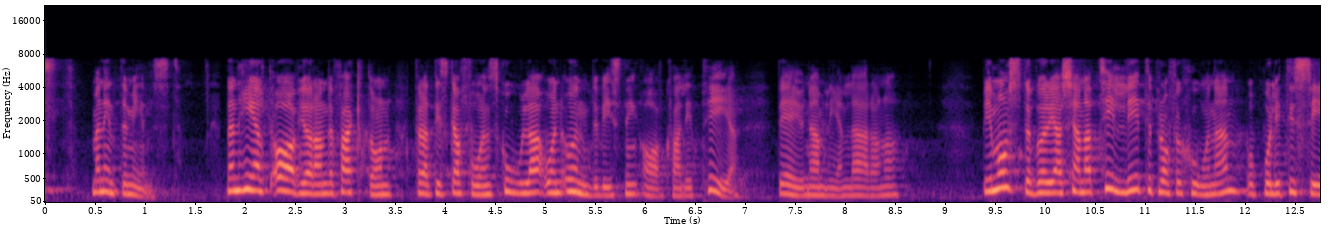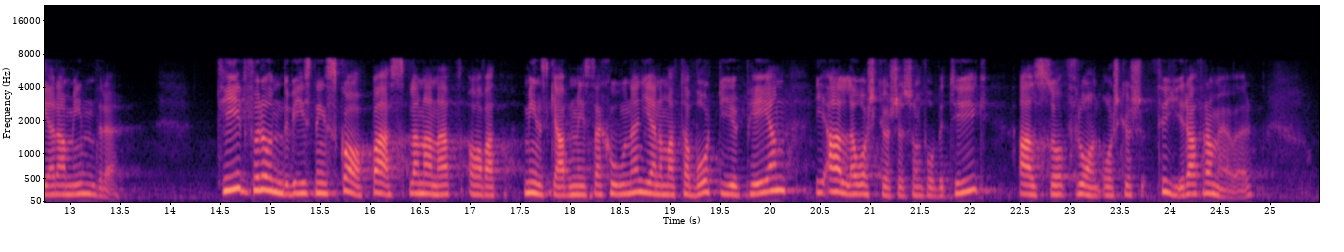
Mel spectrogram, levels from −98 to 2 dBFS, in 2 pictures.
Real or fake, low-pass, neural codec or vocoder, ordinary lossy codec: fake; 7.2 kHz; codec, 16 kHz, 8 kbps, FunCodec, trained on LibriTTS, 25 frames a second; none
